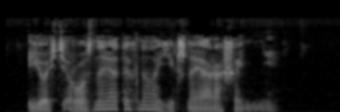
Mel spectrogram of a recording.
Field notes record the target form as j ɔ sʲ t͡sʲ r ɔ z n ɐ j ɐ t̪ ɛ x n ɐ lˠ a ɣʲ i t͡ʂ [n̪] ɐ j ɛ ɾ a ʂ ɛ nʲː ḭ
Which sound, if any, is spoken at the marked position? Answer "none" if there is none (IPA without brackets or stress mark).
n̪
